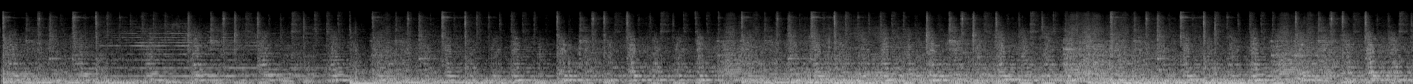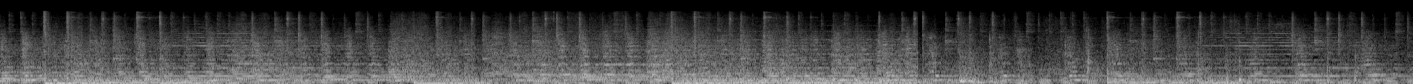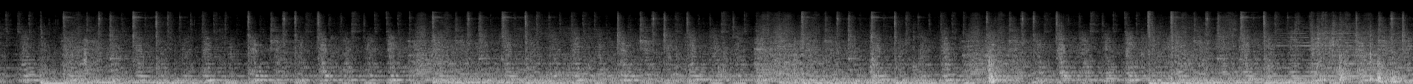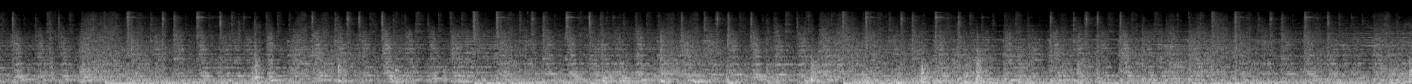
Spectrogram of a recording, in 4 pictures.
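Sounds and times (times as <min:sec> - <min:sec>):
action music: 0:00.0 - 0:56.5.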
